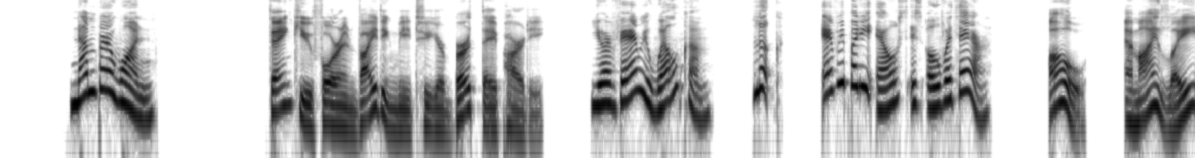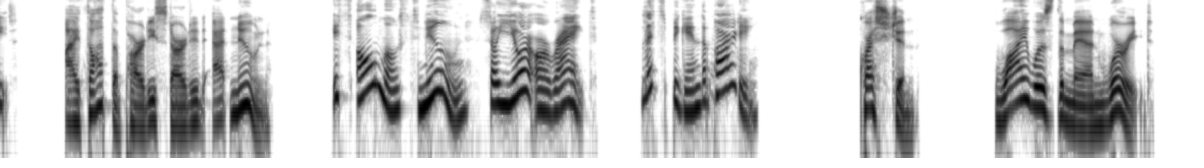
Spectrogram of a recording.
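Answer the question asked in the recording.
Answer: He thought he was late for the party.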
